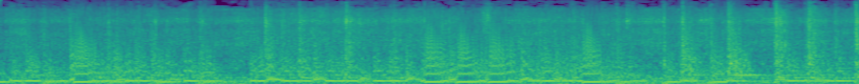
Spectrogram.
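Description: A pair of congas played with bare hands in a quick, continuous rhythm of strikes. Underneath runs a held low tone that alternates between two pitches.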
